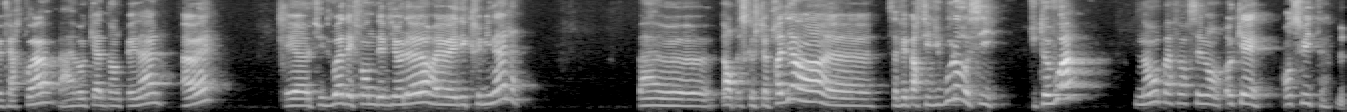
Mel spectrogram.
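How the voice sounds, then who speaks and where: Lively in intonation, a woman speaks at a moderate pace with long, frequent pauses. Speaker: voice actress. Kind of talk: casual chat; interview answer. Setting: video call. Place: home room.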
